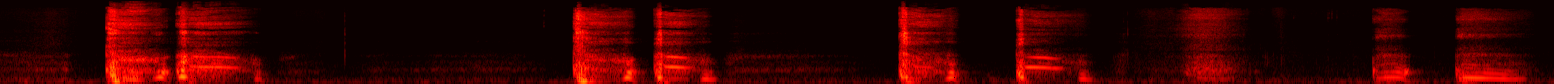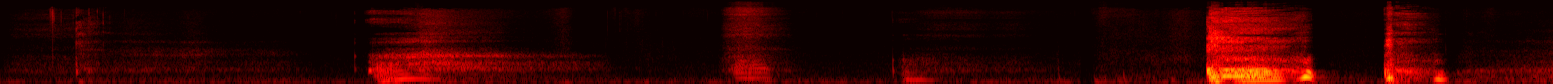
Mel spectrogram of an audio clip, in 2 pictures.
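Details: Soft coughing at midnight: about a dozen soft, short coughs and throat clearings in small clusters, with quiet pauses between them.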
